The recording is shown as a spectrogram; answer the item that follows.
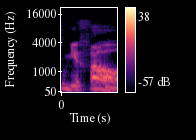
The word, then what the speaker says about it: Michal: Michael, yeah, I don't, you want the Yeah. Hebrew pronunciation, Harry? It's Michal.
